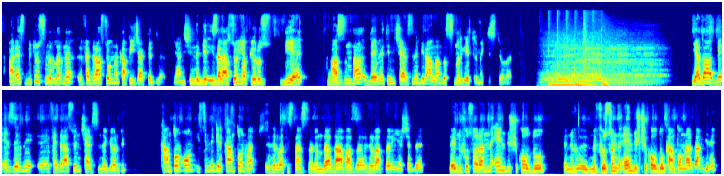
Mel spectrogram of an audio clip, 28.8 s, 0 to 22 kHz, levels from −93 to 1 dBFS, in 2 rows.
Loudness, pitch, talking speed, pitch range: -25 LUFS, 165 Hz, 105 wpm, 145-195 Hz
